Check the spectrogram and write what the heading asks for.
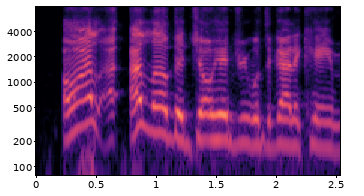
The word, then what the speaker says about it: Joe Hendry: from the crowd, man, Joe Hendry, am I I don't know if I'm pronouncing that right. No, you got it right.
